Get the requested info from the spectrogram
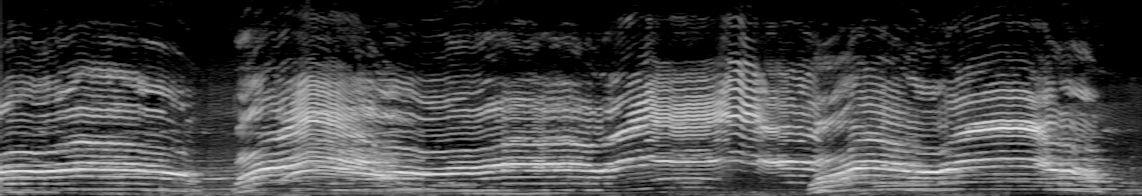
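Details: Cats fighting: loud, drawn-out yowling caterwauls that waver and rise and fall in pitch, with three long bouts broken by brief pauses and a low growling undertone.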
